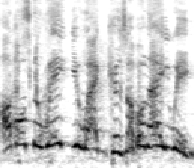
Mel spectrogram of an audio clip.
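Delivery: play-acted, very high, defiant shouting. Retelling shouting back at other prisoners from a prison wing: retelling shouting from a cell. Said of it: "And I'm shouting what cell number".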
